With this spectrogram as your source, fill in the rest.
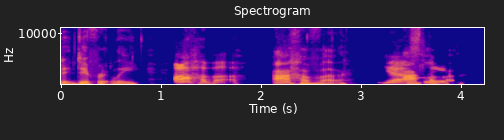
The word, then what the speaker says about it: Ahava: I want to say ahava and you said it differently ahava aha yes I have an aha that's one way to remember it yes and so ahava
